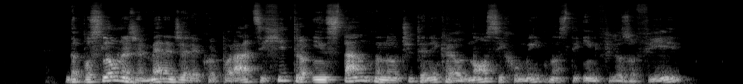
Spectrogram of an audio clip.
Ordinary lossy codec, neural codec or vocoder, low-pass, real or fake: none; none; 19.8 kHz; real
